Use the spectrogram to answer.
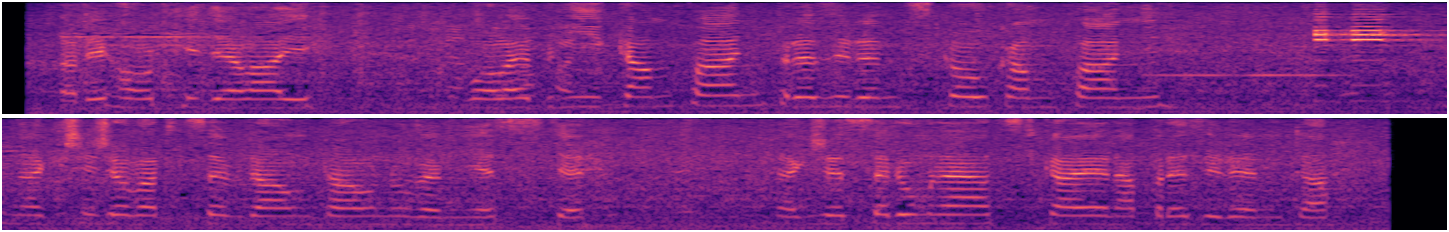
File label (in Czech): volebni kampan, Quito, Ekvador; Video Ekvador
